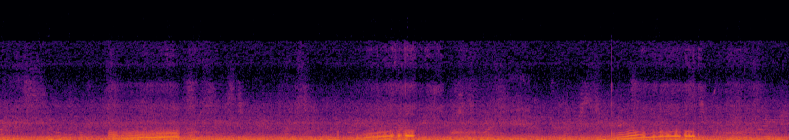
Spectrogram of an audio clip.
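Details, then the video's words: Sleeping Boston Terrier puppy lying on its owner, snoring with three rising, squeaky whistled breaths about every two and a half seconds, over soft low breathing in a quiet room. "Boston Terrier puppy snoring all over me"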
